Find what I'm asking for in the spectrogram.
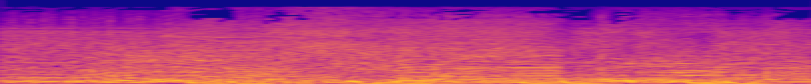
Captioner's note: engines revving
